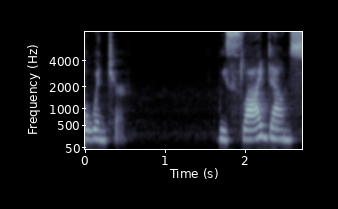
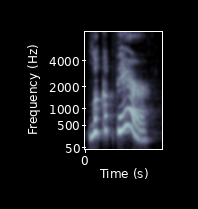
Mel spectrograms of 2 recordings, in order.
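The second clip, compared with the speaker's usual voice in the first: high, loud, eager cry; excited call; 8 semitones higher, 7 dB louder than usual. Acted. Child calling to family about stars, excited. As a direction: point at the sky, thrilled.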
